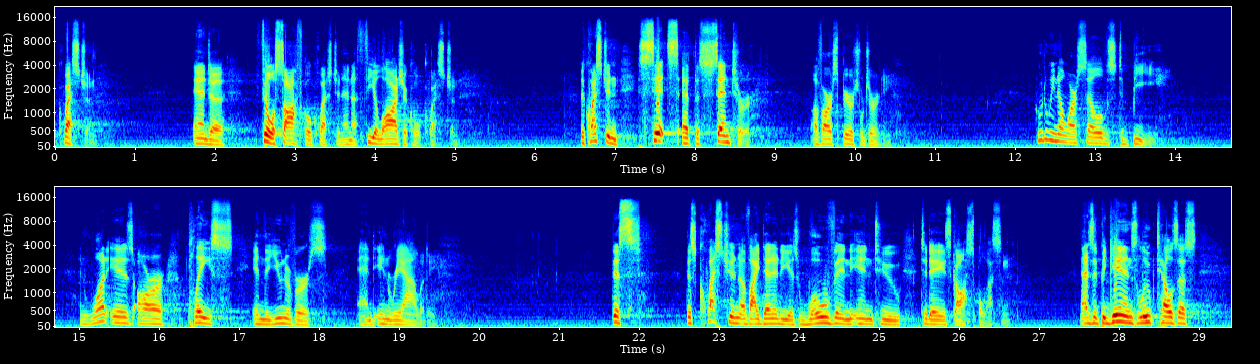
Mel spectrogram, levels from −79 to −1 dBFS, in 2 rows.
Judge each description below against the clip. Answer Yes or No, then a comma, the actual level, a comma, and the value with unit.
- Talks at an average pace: No, slow, 110 wpm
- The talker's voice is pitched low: Yes, low, 110 Hz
